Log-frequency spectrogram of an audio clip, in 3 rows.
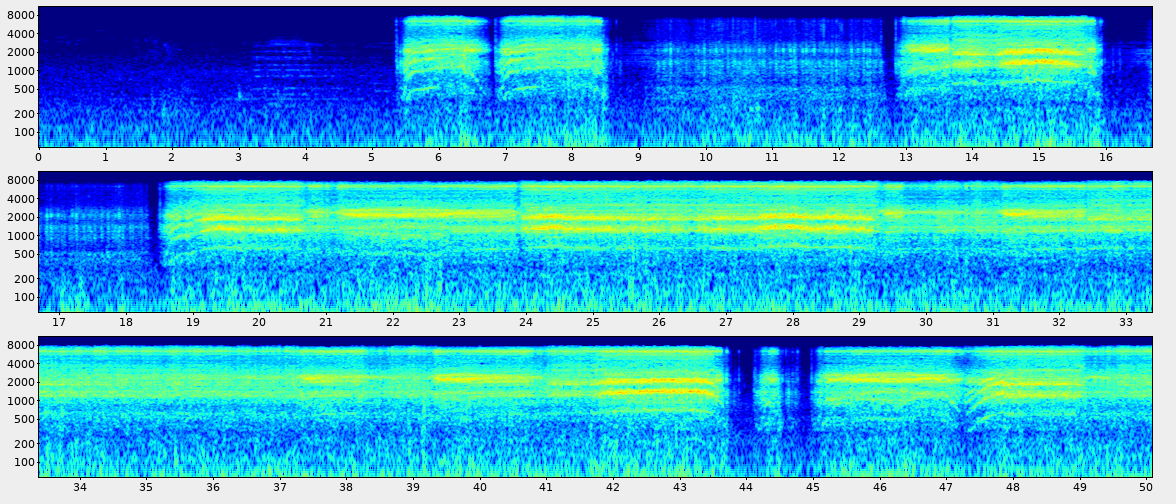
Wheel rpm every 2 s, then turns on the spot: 0, 0, 10, 90, 70, 20, 50, 150, 40, 70, 160, 160, 160, 160, 160, 160, 160, 160, 160, 160, 160, 150, 50, 140, 150.
8-12 16-18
